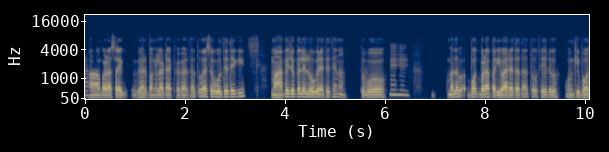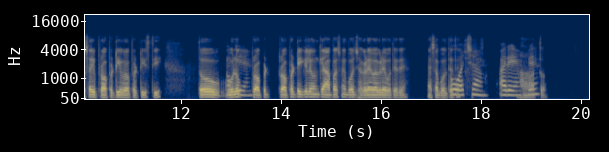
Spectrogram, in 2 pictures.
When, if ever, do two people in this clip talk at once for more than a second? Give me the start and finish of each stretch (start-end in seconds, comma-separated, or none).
none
